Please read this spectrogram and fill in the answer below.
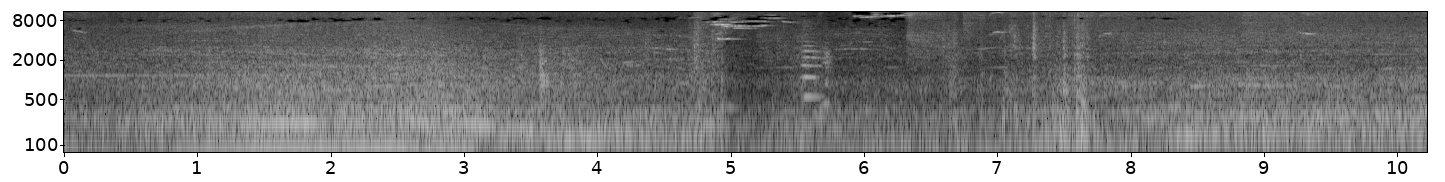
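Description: A Mack LE refuse truck's LNG engine revs as the truck rolls up, then settles. Knocks and clanks come from the Amrep Octo automated arm as it reaches for and grips a recycling cart, and the engine revs up again as the arm lifts the cart.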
